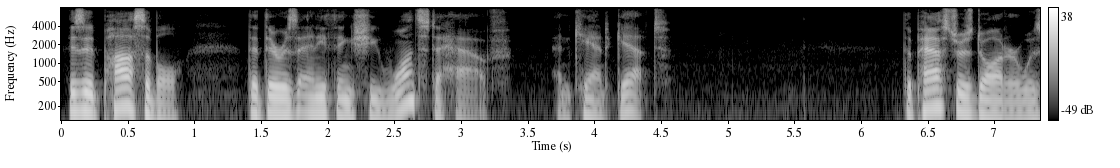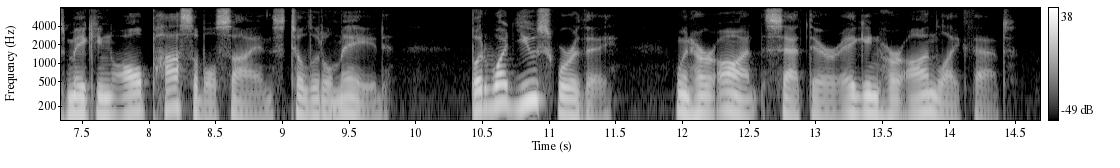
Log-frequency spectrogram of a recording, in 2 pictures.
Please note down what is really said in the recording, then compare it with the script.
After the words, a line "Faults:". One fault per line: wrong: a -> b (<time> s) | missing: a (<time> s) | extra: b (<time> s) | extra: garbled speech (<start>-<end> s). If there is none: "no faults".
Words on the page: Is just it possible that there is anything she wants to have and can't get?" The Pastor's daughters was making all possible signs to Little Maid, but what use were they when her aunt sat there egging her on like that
Is it possible that there is anything she wants to have and can't get?" The Pastor's daughter was making all possible signs to Little Maid, but what use were they when her aunt sat there egging her on like that
Faults:
missing: just (0.2 s)
wrong: daughters -> daughter (6.8 s)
